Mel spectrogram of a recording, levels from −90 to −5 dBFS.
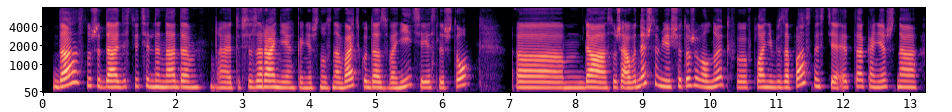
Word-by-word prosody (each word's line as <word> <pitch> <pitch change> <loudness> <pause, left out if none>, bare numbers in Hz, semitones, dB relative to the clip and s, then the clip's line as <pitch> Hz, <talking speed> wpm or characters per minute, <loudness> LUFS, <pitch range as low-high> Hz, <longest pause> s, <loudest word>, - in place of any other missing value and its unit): Да, 260 - +6
слушай, 250 -2 -4
да, 210 0 +4
действительно 220 +1 -3
надо 210 0 +1 0.3
это 190 -1 -4
всё 210 +3 -5
заранее, 205 -3 +3
конечно, 185 +1 -5
узнавать, 195 +7 +1
куда 200 -3 0
звонить, 190 +8 -3
если 195 -1 -3
что. 265 +10 -2 0.6
Ам, 195 -1 +1
да, 200 -2 +5
слушай, 200 +1 -2
а 185 - +5
вот 200 +2 -2
знаешь, 295 +9 0
что 315 - -5
меня 235 -3 +1
еще 220 +2 -3
тоже 260 +2 -1
волнует 235 +6 -1
в 200 -1 -3
в 195 - -17
плане 205 0 0
безопасности 230 - -2
это, 210 +4 -2
конечно, 215 -1 -2
210 Hz, 140 wpm, -22 LUFS, 195-230 Hz, 0.6 s, Да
